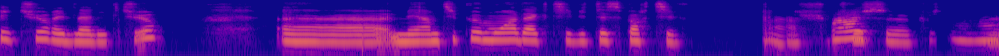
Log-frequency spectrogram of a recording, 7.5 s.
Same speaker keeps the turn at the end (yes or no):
no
